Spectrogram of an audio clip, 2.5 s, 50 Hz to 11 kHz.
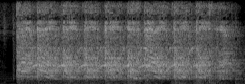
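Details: Rebuilt wrecked 2021 Kawasaki ZX10R first start after fueling and fuel pump gasket, exhaust view, in Rain mode: engine catches and revs with uneven, stumbling beat, runs a bit rough, not as loud as expected; cause not identified.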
